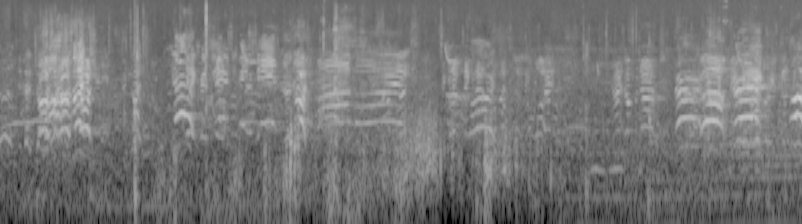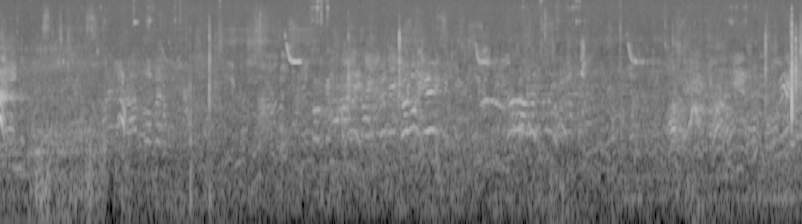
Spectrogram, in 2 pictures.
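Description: Young men shout and call to each other outdoors.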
